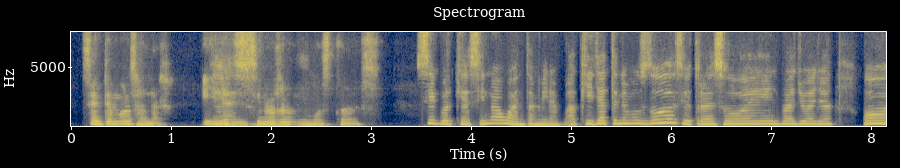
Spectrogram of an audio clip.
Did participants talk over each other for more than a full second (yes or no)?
no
